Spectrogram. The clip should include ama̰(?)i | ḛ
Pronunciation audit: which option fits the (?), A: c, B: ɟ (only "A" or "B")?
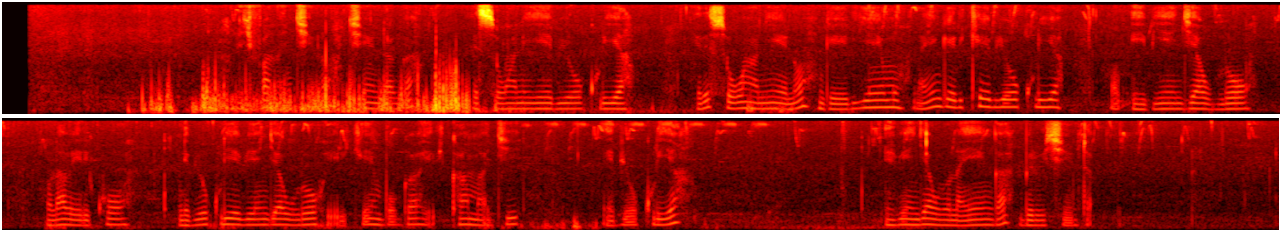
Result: B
